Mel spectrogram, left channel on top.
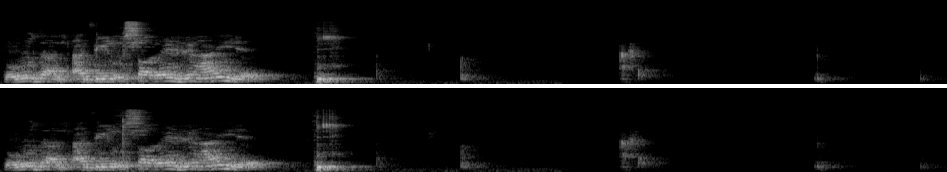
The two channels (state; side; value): normal; both; correlation 0.56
